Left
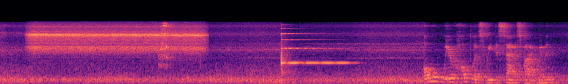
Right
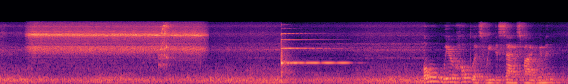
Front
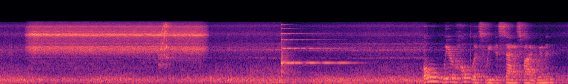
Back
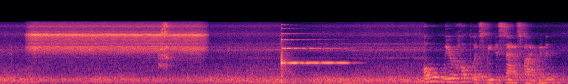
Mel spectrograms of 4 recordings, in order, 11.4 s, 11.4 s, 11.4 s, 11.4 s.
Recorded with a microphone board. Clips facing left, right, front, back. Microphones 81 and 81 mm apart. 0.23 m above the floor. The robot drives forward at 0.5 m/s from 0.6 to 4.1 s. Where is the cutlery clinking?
145° right, 0.5 m; by 3.5 s 160° right, 0.6 m.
